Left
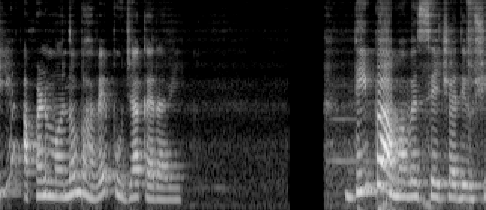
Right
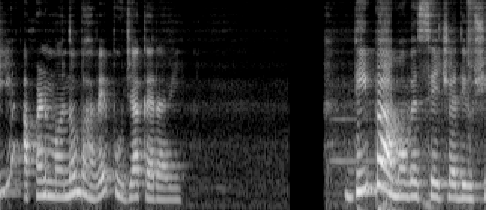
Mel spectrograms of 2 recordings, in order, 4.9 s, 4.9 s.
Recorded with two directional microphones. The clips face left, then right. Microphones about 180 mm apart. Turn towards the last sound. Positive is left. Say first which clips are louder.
# right 4 dB
turn(degrees=-25)  # may be behind; listen again after turning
